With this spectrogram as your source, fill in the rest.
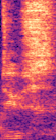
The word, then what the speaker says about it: Deuce: I know you hang out at that douche gym. Is that where you go out? Deuce. Yeah, Deuce Gym. Did I say it wrong? I thought you said douche.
